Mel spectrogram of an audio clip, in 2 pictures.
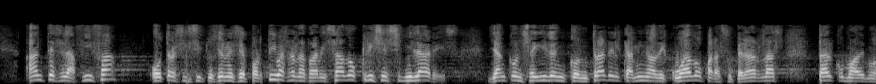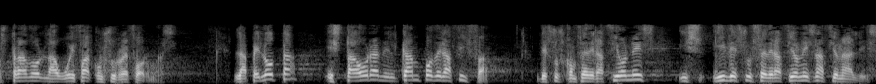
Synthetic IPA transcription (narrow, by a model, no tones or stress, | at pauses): ant̪e̞zðe̞lafifa | o̞t̪ɾasinst̪it̪uθjo̞ne̞zðe̞po̞ɾt̪iβ̞asanat̪ɾaβ̞e̞sað̞o̞kɾisesːimilaɾe̞̰s | iaŋko̞nse̞ɣ̞iðo̞e̞ŋko̞nt̪ɾaɾe̞lkamĩnoað̞e̞kwaðo̞paɾasupe̞ɾaɾlast̪alko̞moaðe̞mo̞st̪ɾað̞o̞laɣwe̞fako̞nsusre̞fo̞̰ɾma̰s | lape̞lo̞t̪aest̪ao̞ɾaene̞lkampo̞ð̞e̞lafifa̰ðe̞susko̞ɱfe̞ð̞eɾaθjo̞ne̞siðe̞susfe̞ð̞e̞ɾaθjo̞ne̞znaθjo̞na̰le̞̰s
